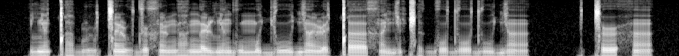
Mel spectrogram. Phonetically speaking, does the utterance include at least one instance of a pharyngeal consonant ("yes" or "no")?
no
